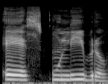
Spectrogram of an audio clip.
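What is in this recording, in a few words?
it is a book, spanish, female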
